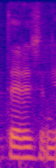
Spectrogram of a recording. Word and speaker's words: Терезин: Э, Терезин. Ударение правильно. Терезин.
